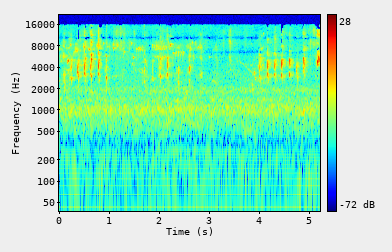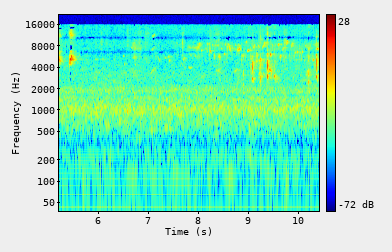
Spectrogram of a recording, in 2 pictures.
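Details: Common blackbirds, a female and a male, at the Real Jardín Botánico in Madrid, Spain; bursts of rapid high chattering notes repeated in short runs, with a steady low ambient hum beneath.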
